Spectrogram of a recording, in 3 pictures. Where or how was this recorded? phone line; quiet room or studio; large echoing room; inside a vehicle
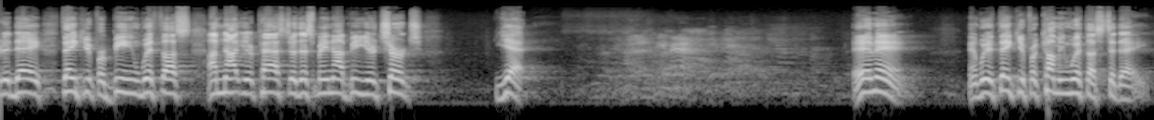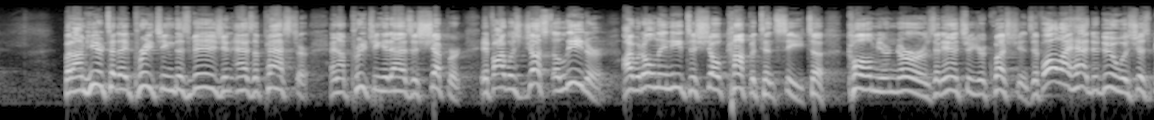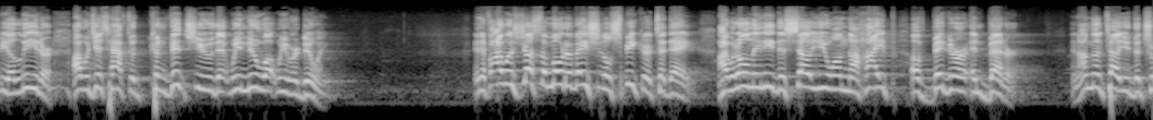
large echoing room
